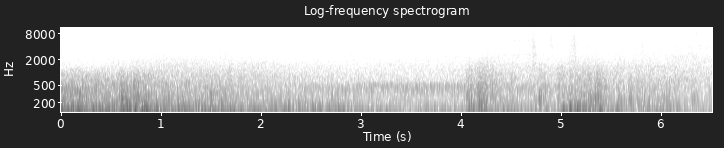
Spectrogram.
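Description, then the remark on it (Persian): Steady rain falls over a deep, rolling rumble of thunder at an abandoned building with no roof, with a brief burst of heavier spattering and crackle near the end. No one speaks. “بارون میباره.”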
